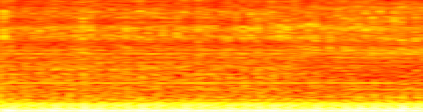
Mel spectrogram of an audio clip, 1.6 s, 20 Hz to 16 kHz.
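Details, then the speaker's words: Buick six-cylinder petrol engine idling smoothly and evenly on all six after MS43 conversion and a vacuum leak fix; steady low hum, no misfire. "let's go so as you can tell and listen it's running smoothly on all six never done that before huh audrey"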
